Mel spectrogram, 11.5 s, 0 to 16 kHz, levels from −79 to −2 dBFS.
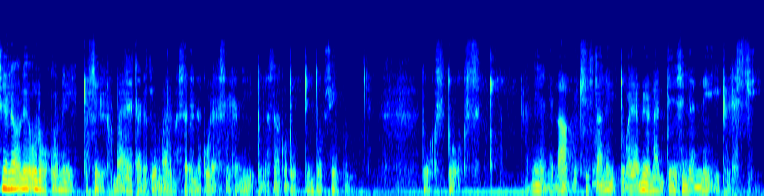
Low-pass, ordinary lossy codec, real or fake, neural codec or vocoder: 14.4 kHz; AAC, 64 kbps; fake; codec, 44.1 kHz, 3.4 kbps, Pupu-Codec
